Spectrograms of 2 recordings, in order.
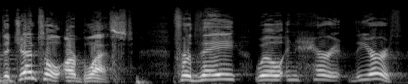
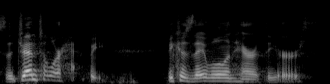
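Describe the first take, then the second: First: Said in the usual way. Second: "The gentle are happy" said much softer, lingering and tender; soft, savoring. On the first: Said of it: "that sounds nice". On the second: Shown as a demonstration. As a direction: murmur "inherit the earth" gently, as if tasting it. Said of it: "This sounds so good".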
